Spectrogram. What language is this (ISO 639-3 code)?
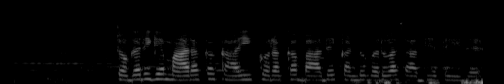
kan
